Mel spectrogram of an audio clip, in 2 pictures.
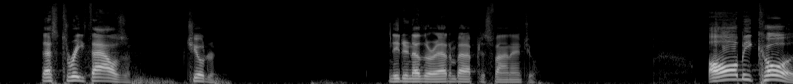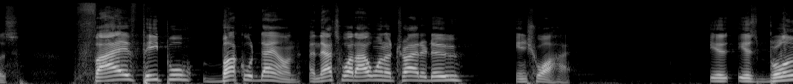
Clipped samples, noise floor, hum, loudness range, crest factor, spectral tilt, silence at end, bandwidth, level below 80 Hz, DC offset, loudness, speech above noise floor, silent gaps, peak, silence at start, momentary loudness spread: under 0.1%; -72 dBFS; none; 8 LU; 18 dB; -5 dB/octave; 0 s; 19 kHz; -52 dBFS; under 0.1%; -23 LUFS; 50 dB; none; -6 dBFS; 0.4 s; 14 LU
